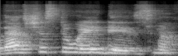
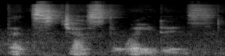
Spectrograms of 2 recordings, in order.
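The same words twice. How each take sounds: First: It sounds curt and dismissive. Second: It sounds soft, calm and gentle. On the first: The feelings are being brushed aside. The speaker calls it wrong. "I don't want to say" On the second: The feelings are acknowledged calmly. The speaker calls it right. "in a different, eh, the different voice"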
